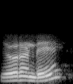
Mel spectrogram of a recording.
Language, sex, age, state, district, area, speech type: Telugu, male, 30-45, Andhra Pradesh, Nandyal, rural, conversation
